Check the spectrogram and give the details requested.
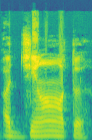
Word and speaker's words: अज्ञात: वैसे इसको कई लोग अज्ञात भी कहते हैं, अज्ञात, और अज्ञान को अज्ञान कहते हैं, तो वो बहुत कम चलता है उच्चारण। फिलहाल जो ज्यादा उच्चारण चलता है मैं आपको वो बता रहा हूं, अज्ञात।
